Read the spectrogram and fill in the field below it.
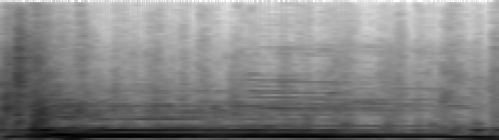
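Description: Loud crowd cheering and clapping, led by one long, high whoop that rises quickly and then holds a steady pitch through the whole burst, with a dense patter of applause underneath.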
